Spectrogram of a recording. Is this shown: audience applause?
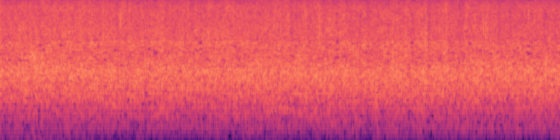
yes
